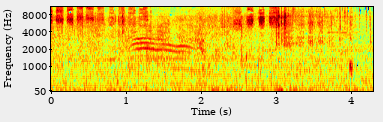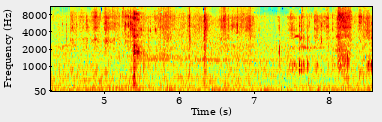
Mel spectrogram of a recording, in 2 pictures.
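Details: Angry, wild white stray cat living on the street that never wants to be tamed: a single drawn-out meow with stacked harmonics, slightly wavering, early on, followed by low street rumble and a few sharp clicks.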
